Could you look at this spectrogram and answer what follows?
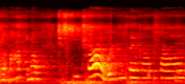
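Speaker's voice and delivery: high teasing voice daring him to guess. Retold or imitated. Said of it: "I'm like".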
